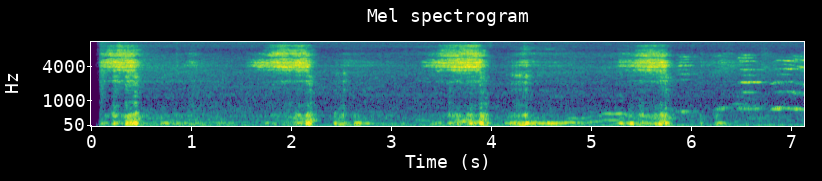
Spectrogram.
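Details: Sleeping female puppy in a diaper snoring: soft, irregular rumbling breaths with snorty inhalations, roughly every two seconds.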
